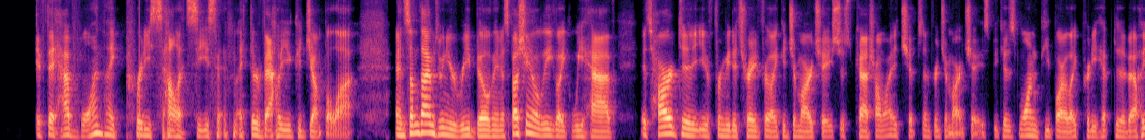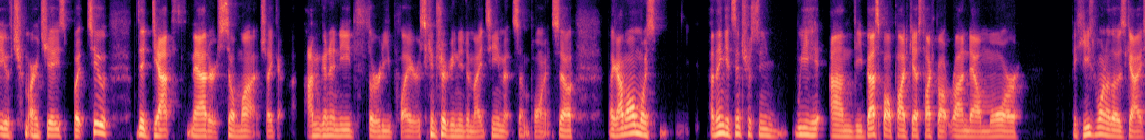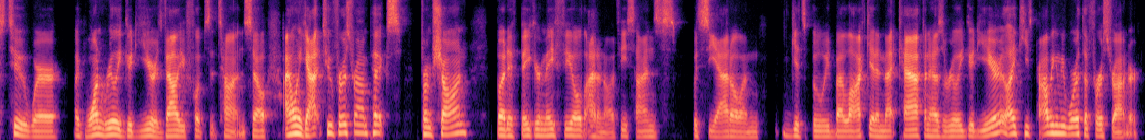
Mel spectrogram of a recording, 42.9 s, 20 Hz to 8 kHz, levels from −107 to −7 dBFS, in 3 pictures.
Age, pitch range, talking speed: 20-39, 115-140 Hz, 225 wpm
